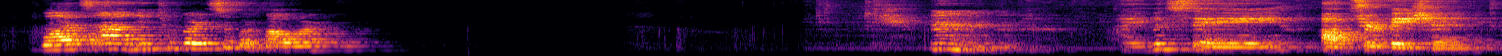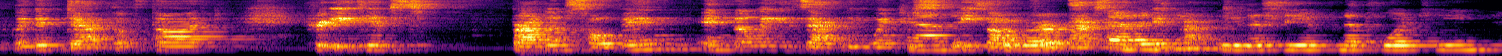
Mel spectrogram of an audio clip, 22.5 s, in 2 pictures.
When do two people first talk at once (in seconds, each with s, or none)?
18.0 s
